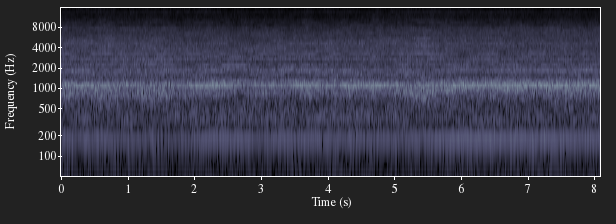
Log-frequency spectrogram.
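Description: Electric heat gun blowing steadily, a constant rush of air with a thin steady whine, drying wet acrylic paint.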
